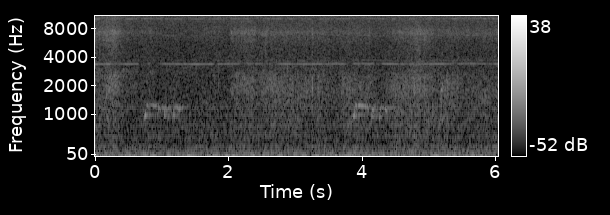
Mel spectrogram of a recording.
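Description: A bird giving a short call twice, about three seconds apart, over a faint steady insect whine and soft rustling of vegetation.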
